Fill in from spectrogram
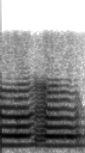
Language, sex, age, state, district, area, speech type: Assamese, female, 30-45, Assam, Lakhimpur, rural, conversation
